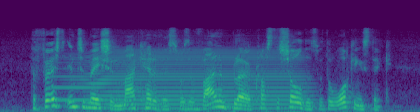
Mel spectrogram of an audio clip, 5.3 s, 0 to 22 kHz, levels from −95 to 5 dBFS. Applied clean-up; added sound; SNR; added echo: none; Wind instrument, woodwind instrument; 11 dB; none.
